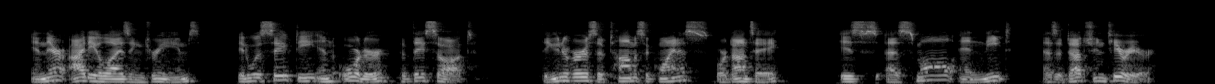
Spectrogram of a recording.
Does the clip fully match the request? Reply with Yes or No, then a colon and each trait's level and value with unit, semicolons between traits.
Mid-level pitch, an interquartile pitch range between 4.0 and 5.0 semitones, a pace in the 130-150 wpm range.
Yes: medium, 145 Hz; average, 4.6 semitones; average, 140 wpm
